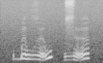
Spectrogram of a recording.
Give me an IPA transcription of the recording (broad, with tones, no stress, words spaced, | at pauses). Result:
ɓə˧wɣə̰˧˥w | zə̰ː˧˥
